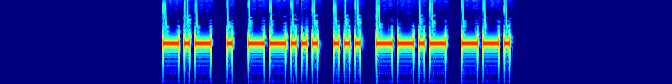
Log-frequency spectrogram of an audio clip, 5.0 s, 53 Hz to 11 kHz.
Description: Morse code, heard as a keyed tone, about 30 wpm, 700 Hz. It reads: KE7SQG
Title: USA Call Signs - 6 Characters - 8x Character Spacing - 30wpm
